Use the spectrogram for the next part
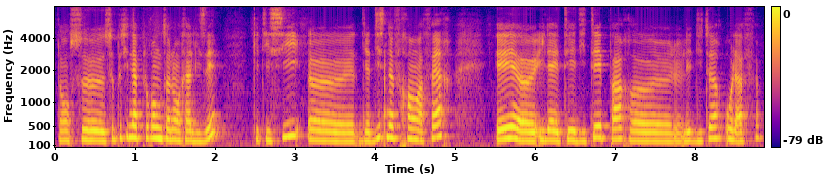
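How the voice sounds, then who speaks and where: A woman's voice: mid-range voice, moderate pace, darkish tone. A woman giving a step-by-step beading tutorial, talking hesitantly with many fillers and restarts, and dropping to a near whisper while she counts beads. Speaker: beading instructor.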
